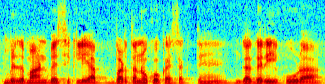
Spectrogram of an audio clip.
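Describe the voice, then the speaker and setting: A man's voice: medium pitch, steady tone, a bit bright. A man teaching an exam-prep history lecture, explaining step by step and often checking in with his students. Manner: repeats "ठीक है" often, explains slowly with restarts.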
